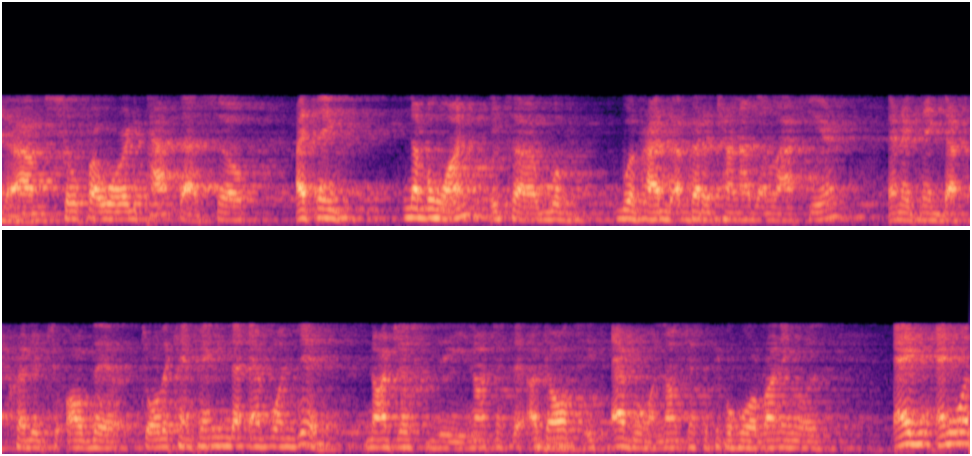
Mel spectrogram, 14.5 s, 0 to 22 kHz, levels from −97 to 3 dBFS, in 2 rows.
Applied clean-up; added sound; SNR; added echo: none; none; none; reverberation time 1.9 s.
